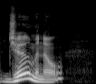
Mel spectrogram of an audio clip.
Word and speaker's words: Germinal: Shall I be pretentious and keep pronouncing it in French? Germinal.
